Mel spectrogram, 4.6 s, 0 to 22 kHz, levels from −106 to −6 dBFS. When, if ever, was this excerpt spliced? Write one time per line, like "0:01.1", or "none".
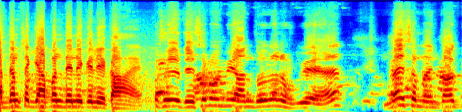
0:01.6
